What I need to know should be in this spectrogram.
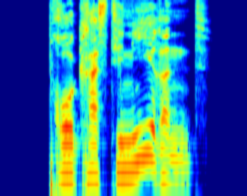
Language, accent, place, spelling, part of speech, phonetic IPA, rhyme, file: German, Germany, Berlin, prokrastinierend, verb, [pʁokʁastiˈniːʁənt], -iːʁənt, De-prokrastinierend.ogg
- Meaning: present participle of prokrastinieren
